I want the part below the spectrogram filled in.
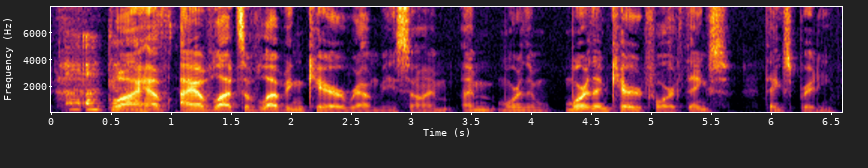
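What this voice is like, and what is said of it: Sick-sounding voice with a cold. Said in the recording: “I was struggling with a bit of a cold, and I sound worse than I feel ... So I sound terrible.”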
